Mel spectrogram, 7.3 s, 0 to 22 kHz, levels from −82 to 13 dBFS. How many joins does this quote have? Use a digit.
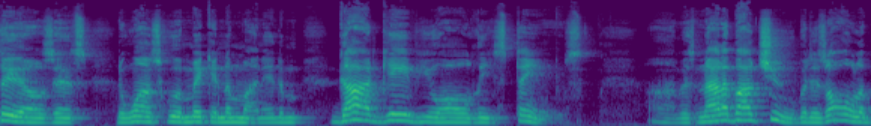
2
